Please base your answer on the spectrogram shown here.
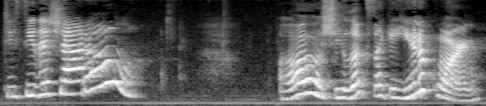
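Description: A young woman storyteller reading a picture book aloud to children, expressive and full of wondering questions. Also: high voice, takes it slowly. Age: young adult. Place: small indoor room.

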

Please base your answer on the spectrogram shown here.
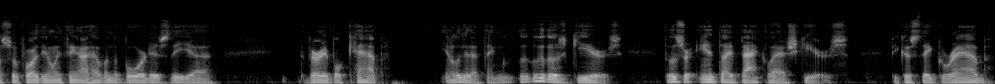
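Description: A man speaks in a very low voice with plenty of gravel and a husky grain. He presents his own hobby project off the cuff, casual and full of admiration, as if walking viewers around his workbench. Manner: enthusiastic, admiring. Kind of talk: casual unscripted show-and-tell narration. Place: indoor home workshop at a workbench.

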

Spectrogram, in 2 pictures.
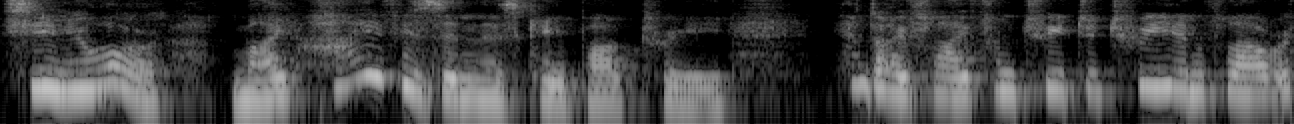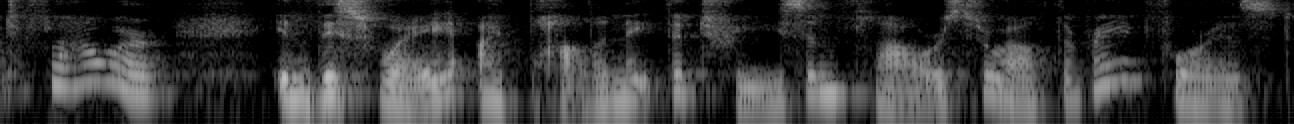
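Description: A woman voicing a busy buzzing bee in a storybook, bright and explaining. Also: on the high side, sing-song, takes it slowly, voice pushed up. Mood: cheerful.

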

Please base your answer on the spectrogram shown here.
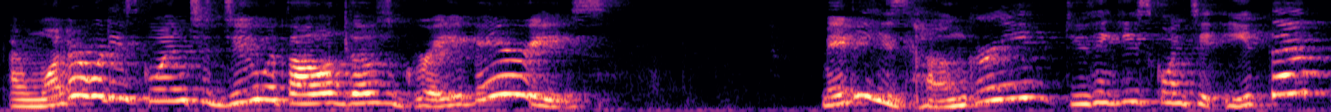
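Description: Expressive woman reading aloud, lively pitch. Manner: expressive, simple clear teacherly phrasing. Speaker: school staff member reading aloud to a child. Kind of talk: picture-book read-aloud with questions to a child. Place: living room, seated on a leather couch. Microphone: camera a short distance away. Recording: roomy, echoey home recording.

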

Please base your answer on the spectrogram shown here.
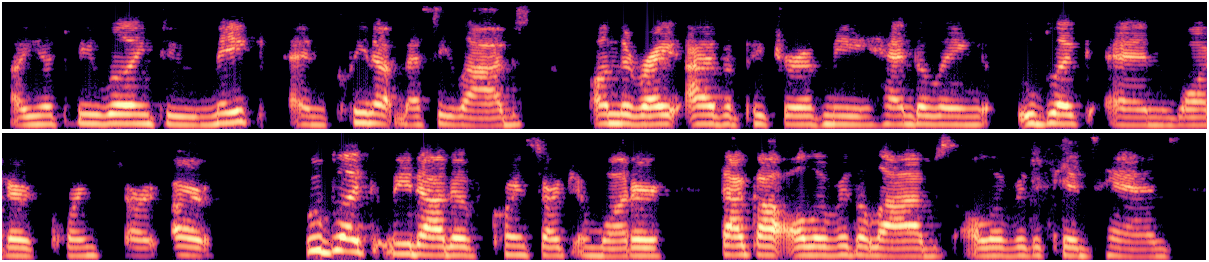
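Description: A woman's voice: mid-range voice, dry recording. Teenage girl presenting, dull lo-fi sound. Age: teens. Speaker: student presenter. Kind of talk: informal slide presentation.

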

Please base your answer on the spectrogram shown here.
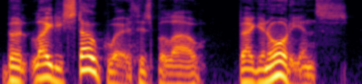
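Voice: deep voice, sing-song, measured pace, a little mellow, husky, no room sound, clean studio sound, heavily acted. A narrator voicing a deferential male castle guardsman in an audiobook, hesitant and apologetic.

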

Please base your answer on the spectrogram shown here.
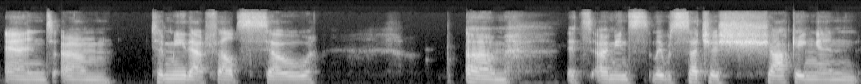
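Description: A woman's voice: deep voice, level tone, takes it slowly, pauses often, fairly bright tone. A woman in her forties, an author answering interview questions over a video call from home, thoughtful and searching, with many fillers and restarts. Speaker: author guest. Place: home room with bookshelves. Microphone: video call webcam.

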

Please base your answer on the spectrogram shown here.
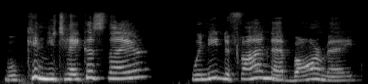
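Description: A woman's voice: fairly high pitch, expressive, a little slow. An older woman playing an anxious, desperate widow in an amateur radio drama. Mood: urgent.

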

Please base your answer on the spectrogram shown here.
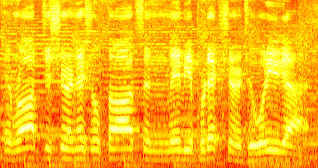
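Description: A man in his thirties hosting a casual local sports talk show in a small studio, upbeat and quick with questions, on a lapel mic. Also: on the high side, fairly even intonation, music in the background, low-quality recording. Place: small brick-walled TV studio set.

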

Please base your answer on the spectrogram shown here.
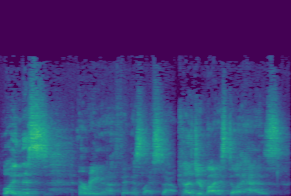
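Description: A middle-aged diet coach explaining nutrition in a rambling, casual way, full of fillers and restarts. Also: male voice, mid-range voice, animated, a little fast, creaky, darkish tone. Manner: rambling, many fillers and self-corrections. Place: home kitchen, indoors. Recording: echoey kitchen, mic at a distance.

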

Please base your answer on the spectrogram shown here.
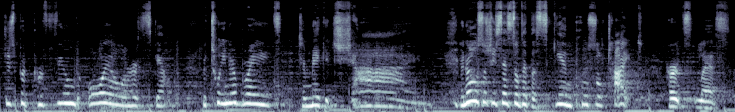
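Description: A middle-aged woman reading a children's picture book aloud theatrically, with dramatic pauses and drawn-out words. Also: a little high, big-room sound. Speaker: storyteller.

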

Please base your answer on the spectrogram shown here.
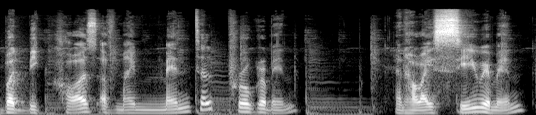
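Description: A man's voice: lowish voice, slow pace, mellow, soft background music. A middle-aged man with a Guyanese accent in an uncensored podcast debate, emphatic, profane and repetitive, often cutting in. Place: small indoor lounge studio. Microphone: podcast microphone on boom arm.

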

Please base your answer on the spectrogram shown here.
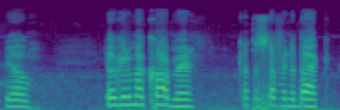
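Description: A woman's voice: a little high, steady tone, normal speed. A woman chatting casually and slangily while playing a roleplay video game. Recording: clearly noisy game audio, vehicle sounds.

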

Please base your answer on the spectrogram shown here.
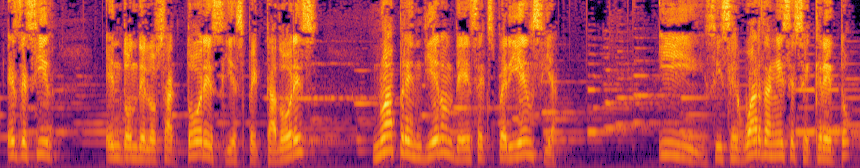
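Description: Male actor as earnest, encouraging group facilitator for radio drama; fairly high voice, measured and didactic, light music underneath. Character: earnest, encouraging male youth workshop leader. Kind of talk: radio drama acting, scripted narration.

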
